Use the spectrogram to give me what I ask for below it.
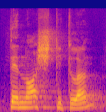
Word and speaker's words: Tenochtitlán: principal cidade do Sul do império Asteca a pronúncia é tenochtitlán tenochtitlán onde hoje é a cidade do México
